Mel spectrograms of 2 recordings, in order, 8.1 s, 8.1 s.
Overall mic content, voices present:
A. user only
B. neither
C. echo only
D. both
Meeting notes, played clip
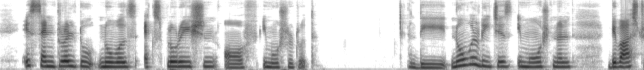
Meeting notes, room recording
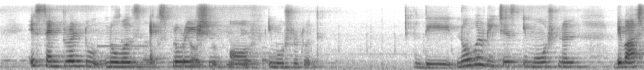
D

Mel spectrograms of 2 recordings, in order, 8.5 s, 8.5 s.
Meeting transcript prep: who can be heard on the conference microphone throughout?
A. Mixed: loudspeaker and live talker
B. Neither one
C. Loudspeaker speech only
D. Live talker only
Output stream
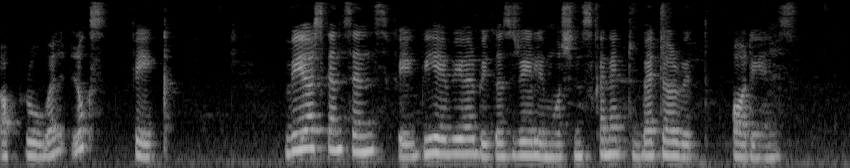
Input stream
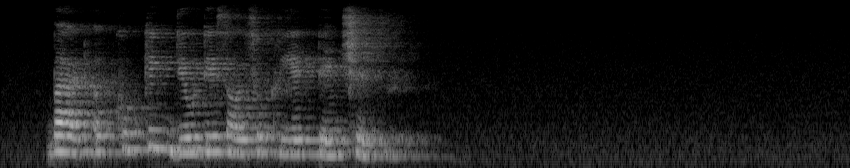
D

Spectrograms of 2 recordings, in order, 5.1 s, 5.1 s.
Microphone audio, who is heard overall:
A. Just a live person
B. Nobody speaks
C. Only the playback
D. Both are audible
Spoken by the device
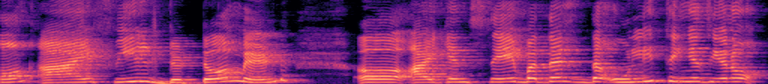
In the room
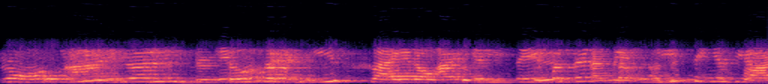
D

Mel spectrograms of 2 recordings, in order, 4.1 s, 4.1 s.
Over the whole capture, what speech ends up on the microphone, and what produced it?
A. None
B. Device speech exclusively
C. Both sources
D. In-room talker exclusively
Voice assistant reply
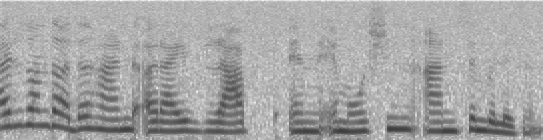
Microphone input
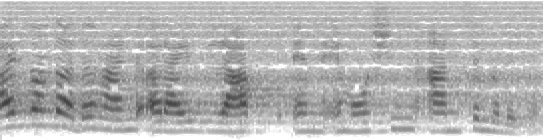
B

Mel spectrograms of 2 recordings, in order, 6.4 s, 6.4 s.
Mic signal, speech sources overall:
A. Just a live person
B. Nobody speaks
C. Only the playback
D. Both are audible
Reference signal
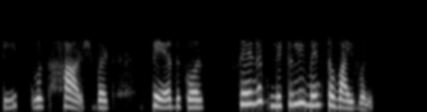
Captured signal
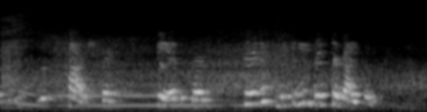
C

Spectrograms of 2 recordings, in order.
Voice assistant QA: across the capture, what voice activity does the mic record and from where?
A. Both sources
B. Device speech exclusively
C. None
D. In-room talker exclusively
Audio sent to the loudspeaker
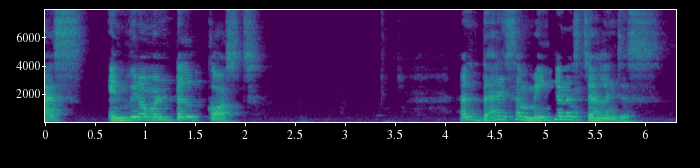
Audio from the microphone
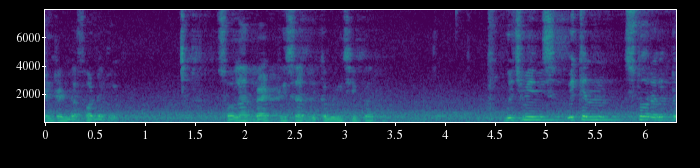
D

